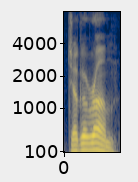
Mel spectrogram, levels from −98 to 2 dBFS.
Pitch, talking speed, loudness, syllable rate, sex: 120 Hz, 270 wpm, -13 LUFS, 5.5 syllables/s, male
